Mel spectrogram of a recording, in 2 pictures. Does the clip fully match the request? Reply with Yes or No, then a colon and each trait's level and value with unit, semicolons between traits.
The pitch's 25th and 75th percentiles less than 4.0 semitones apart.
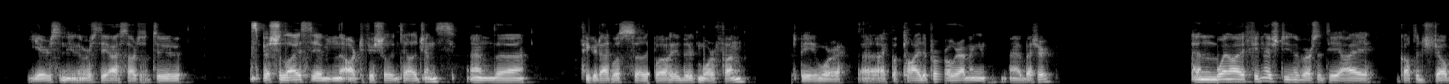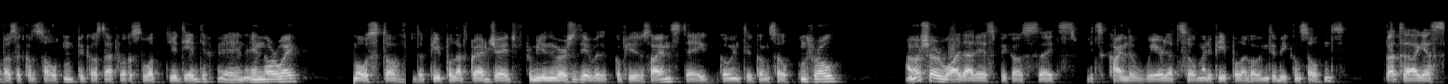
No: average, 4.3 semitones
